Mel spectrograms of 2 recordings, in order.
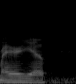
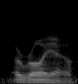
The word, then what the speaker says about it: Arroyo: My mother is from Aereo." Arroyo, I think is the correct pronunciation.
